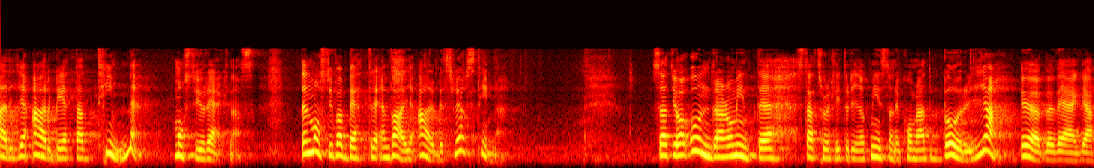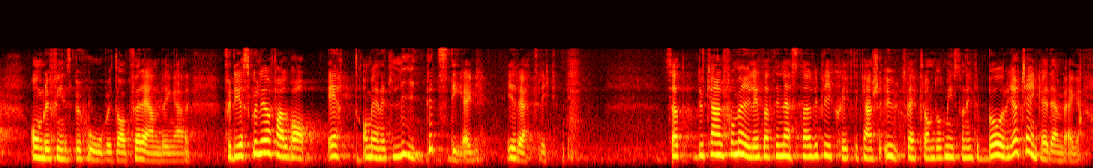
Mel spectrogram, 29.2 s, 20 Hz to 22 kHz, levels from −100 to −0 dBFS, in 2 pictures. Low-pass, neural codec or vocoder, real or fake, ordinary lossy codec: none; codec, 16 kHz, 16 kbps, FunCodec, trained on Chinese and English, 50 frames a second; fake; none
